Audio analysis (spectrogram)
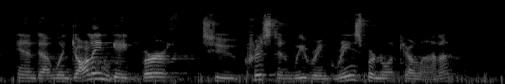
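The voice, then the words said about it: Middle North Carolina Southern accent. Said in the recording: “this accent comes from, that area, middle part of North Carolina”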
